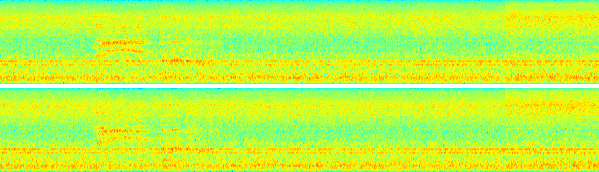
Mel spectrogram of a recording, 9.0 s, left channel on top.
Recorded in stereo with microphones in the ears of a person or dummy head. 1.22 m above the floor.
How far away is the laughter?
About 6.5 m.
